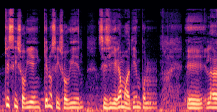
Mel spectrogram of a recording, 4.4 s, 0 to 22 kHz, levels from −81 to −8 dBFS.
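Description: A smeared, noisy, phasey patch from 2.95 to 3.19 s is AAC frame loss with concealment: the decoder rebuilt missing audio, which fits about four lost frames, from the last good spectrum.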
